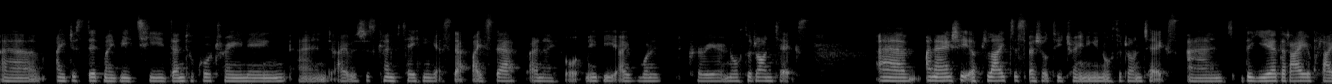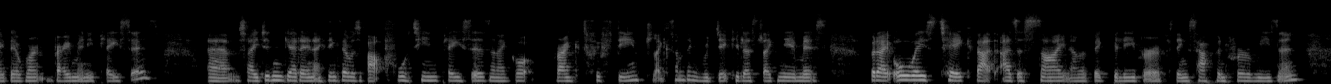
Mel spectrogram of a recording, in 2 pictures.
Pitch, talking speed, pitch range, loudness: 165 Hz, 210 wpm, 155-175 Hz, -38 LUFS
